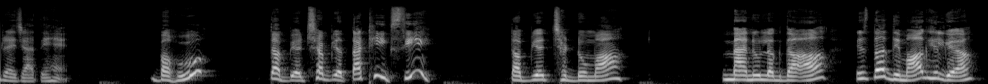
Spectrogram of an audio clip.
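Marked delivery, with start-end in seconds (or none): 1.5-4.1 louder, puzzled mother-in-law asking; mother-in-law's concern. Acted. Mother-in-law puzzled by her daughter-in-law's change. 5.1-9.7 louder, mocking son to his mother; scoffing husband. Husband telling his mother his wife's gone mad, mocking.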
